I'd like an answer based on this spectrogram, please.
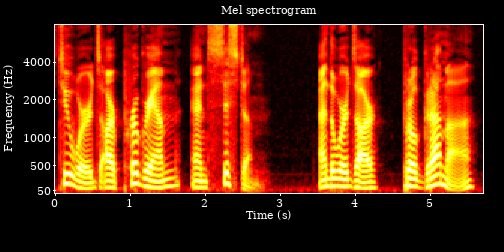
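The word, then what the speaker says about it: sistema: words are program and system and the words are programa spelled like the English word but with an a at the end and Systema spelled s i s t e m a system now this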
